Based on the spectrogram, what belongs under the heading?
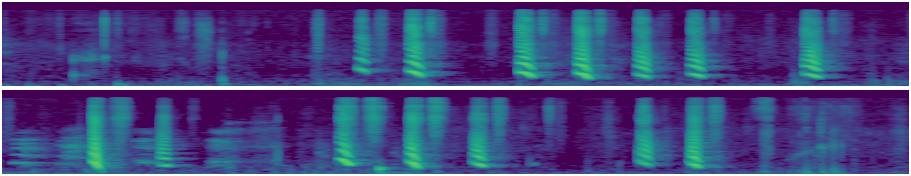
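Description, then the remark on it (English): A rapid series of squelchy hand farts, made by squeezing air between the palms. About a dozen and a half sharp, squeaky bursts come in uneven clusters, each with a quick downward pitch slide, and no talking. “Please pause for a hand fart.”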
